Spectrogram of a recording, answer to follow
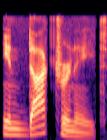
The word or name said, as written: indoctrinate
